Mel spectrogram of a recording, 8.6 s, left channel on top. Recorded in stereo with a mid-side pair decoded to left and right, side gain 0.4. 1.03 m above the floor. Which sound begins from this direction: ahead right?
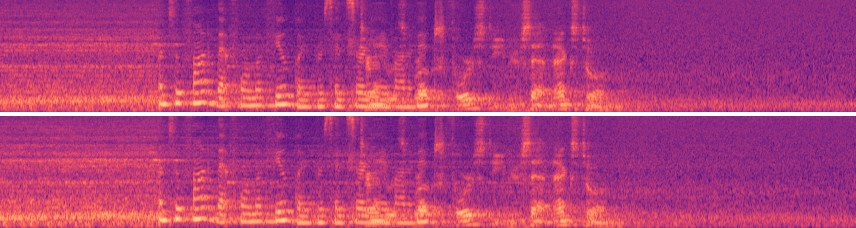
A man speaking, at 3.5 s.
